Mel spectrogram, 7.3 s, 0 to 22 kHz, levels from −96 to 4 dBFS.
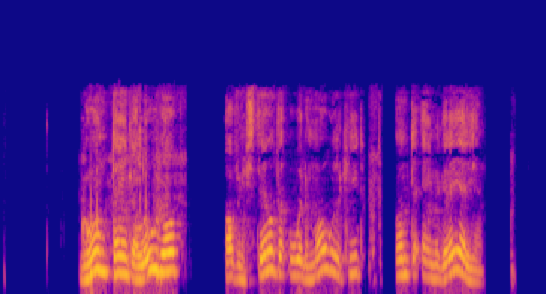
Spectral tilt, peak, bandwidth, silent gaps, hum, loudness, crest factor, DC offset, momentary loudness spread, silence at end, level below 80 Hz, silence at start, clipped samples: -6.5 dB/octave; -2 dBFS; 7.8 kHz; 2.56-2.99 s, 5.20-5.25 s; none; -16 LUFS; 16 dB; under 0.1%; 12 LU; 0.85 s; -56 dBFS; 1.05 s; under 0.1%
